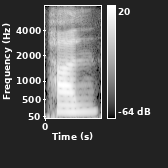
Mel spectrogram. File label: "han2", Taiwanese syllable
